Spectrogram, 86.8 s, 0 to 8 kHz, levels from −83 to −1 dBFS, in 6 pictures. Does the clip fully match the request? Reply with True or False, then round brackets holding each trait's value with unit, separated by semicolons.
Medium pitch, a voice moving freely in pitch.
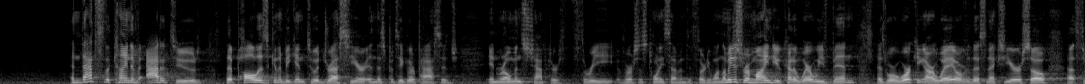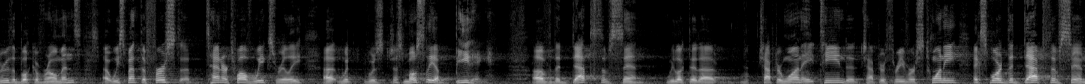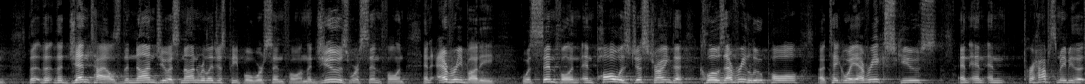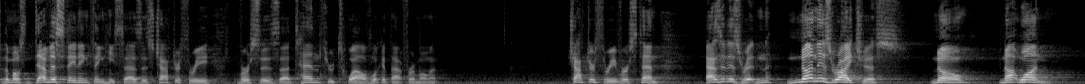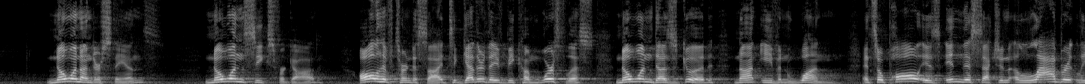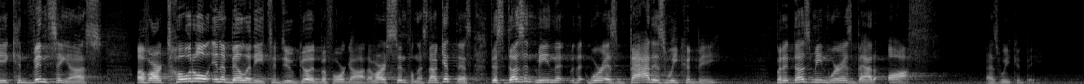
True (165 Hz; 7.0 semitones)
